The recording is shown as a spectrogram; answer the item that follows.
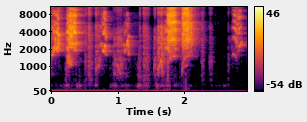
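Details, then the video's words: Pet monk parakeet indoors, described as very angry, giving loud, shrill, harsh squawks in quick uneven bursts with brief gaps, ending with a last short screech. "Quaker Parrot Loud Sounds"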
